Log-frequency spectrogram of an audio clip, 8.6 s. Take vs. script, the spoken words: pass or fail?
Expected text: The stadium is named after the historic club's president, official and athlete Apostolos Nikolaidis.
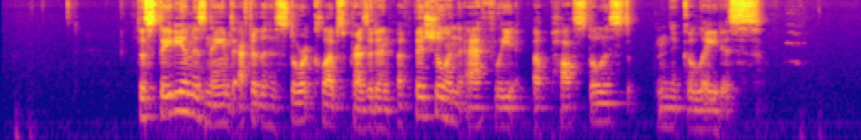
pass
